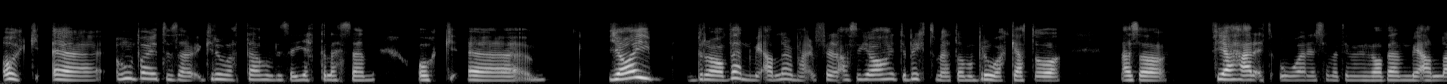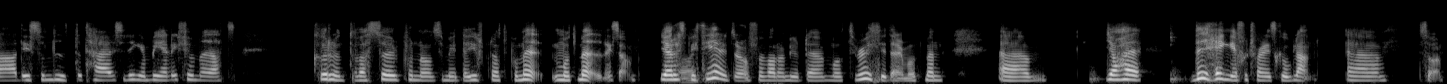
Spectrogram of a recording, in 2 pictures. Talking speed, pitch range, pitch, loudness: 205 wpm, 190-225 Hz, 205 Hz, -23 LUFS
